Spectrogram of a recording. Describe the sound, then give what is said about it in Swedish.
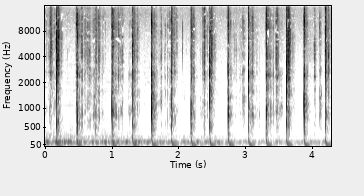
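The hooves of the horse Lottie clip-clop as a knight rides it back along a long road, in a steady, even rhythm, roughly three sharp strikes per second, clear over a low rumbling background with no talking. “Riddaren osagt med sin nu nyvunna kunskap hoppar upp på hästen Lottie och rider tillbaks den långa vägen.”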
